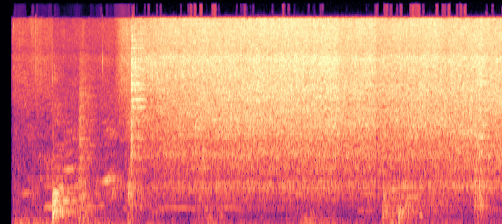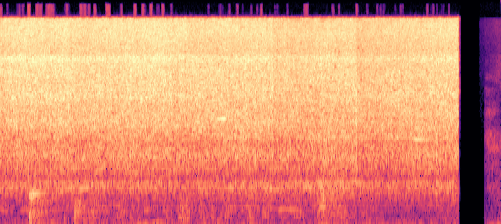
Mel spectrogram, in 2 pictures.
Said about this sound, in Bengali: এখন মিষ্টি কুমড়োটা ধুয়ে আমি দিয়ে দেবো কড়াইয়ে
